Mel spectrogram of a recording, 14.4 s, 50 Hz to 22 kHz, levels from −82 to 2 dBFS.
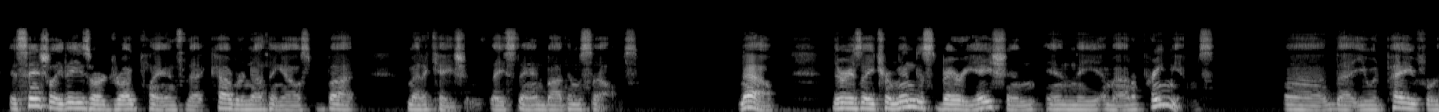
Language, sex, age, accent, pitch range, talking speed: English, male, 40-59, American, 120-150 Hz, 135 wpm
